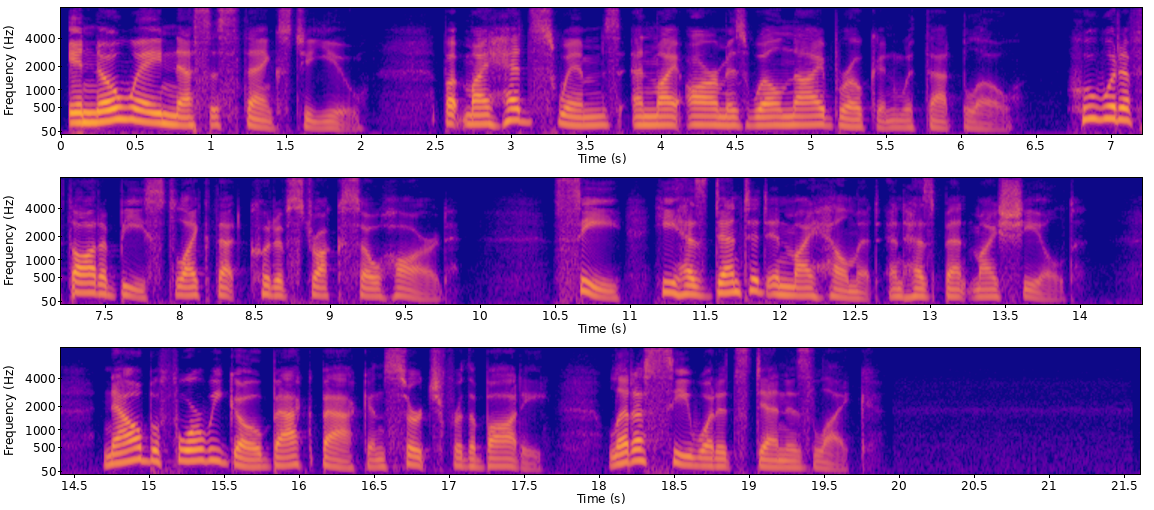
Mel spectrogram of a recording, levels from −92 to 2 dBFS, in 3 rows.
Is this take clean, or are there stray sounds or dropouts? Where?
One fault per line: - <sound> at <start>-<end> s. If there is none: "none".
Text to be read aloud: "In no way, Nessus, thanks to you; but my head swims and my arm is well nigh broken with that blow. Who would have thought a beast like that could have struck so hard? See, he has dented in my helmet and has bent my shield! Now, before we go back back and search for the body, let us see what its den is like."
none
